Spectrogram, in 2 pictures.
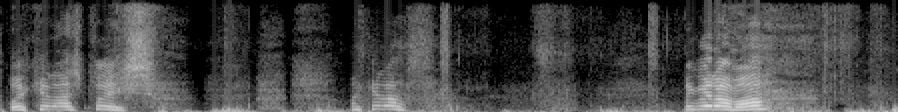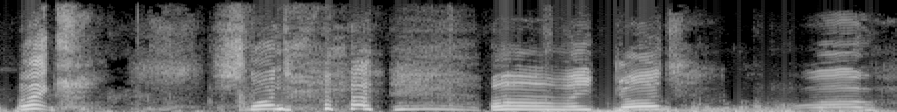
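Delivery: high, delighted exclaiming at falling snow; thrilled. Real, not acted. Hiker to viewers, marvelling at snow, thrilled and high. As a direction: gush over the first snow, voice way up.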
